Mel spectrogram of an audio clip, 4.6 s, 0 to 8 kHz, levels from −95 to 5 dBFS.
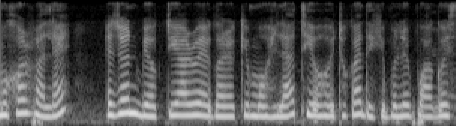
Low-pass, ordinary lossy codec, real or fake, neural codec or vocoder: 7.2 kHz; none; real; none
